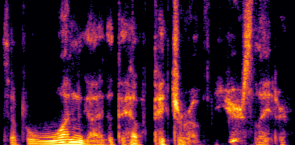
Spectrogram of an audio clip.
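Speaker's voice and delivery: hushed, voiceless aside; conspiratorial whisper. Pretend. Co-host hints at an Alcatraz escape cover-up, conspiratorial whisper. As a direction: whisper it like a secret theory.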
